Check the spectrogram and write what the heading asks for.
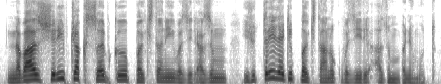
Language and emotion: Kashmiri, neutral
